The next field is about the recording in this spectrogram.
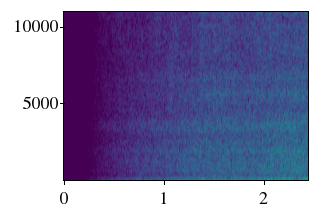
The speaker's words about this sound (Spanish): Este es el sonido de los autobuses aparcados al lado del mall. Esta es una zona donde hay museos, instituciones públicas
